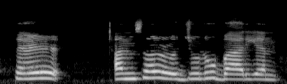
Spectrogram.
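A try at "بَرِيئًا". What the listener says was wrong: बारियन नहीं बेटे, बरी बोलेंगे, बरीअन, बरीअन। अलग मत, हाँ बरीअन, बरीअन।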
